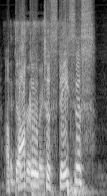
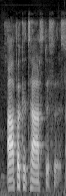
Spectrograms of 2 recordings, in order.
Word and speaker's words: Apokatastasis: Apocatastasis. – Apocatastasis.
